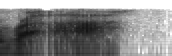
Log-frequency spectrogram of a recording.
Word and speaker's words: Ra'ah: Jehovah Ra'ah. That's spelled R-A-A-H. R-A-A-H. Jehovah Ra'ah.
